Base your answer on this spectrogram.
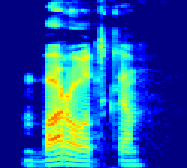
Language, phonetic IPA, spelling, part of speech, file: Russian, [bɐˈrotkə], бородка, noun, Ru-боро́дка.ogg
- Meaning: 1. protrusion at the end of a key 2. endearing diminutive of борода́ (borodá): a (small) beard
